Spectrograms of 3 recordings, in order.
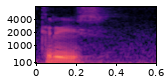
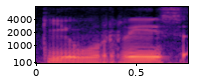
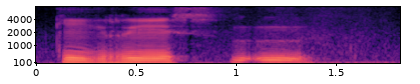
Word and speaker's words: QRIS: Nah, KRIS ini macam-macam sih cara orang baca itu. Ada yang QRIS, ada yang bilang KIRIS, ada yang KRIS. Terus nanti ke depannya kita sepakat aja bahwa kita bacanya cukup dengan KRIS.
